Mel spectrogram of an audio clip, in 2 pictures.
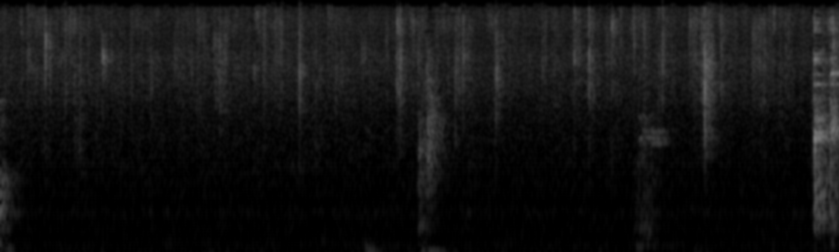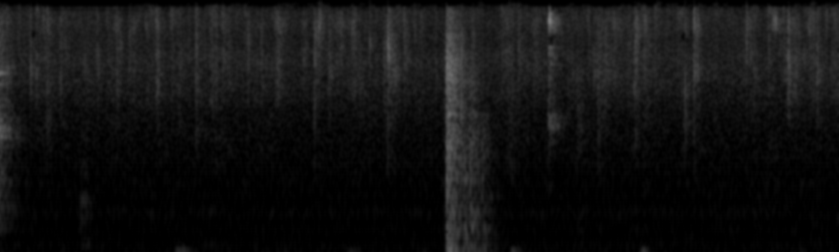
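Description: Faint sizzle of rice frying in oil in a pan, left unstirred so the bottom crisps, with a few scattered knocks and clatters, the loudest about three-quarters through.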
